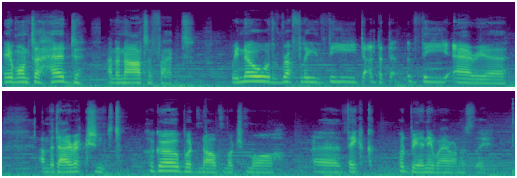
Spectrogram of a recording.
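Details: Adult man with a natural stutter that usually eases after about half an hour of speaking, heard during tabletop roleplaying; stuttering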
